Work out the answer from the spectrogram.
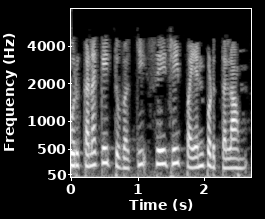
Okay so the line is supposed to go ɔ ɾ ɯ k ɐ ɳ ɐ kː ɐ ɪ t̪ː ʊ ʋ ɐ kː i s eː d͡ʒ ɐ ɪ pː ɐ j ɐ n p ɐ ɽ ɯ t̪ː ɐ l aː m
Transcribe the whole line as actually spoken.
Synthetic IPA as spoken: ɔ ɾ ɯ k ɐ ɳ ɐ kː ɐ ɪ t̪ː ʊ ʋ ɐ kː i s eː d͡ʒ ɐ ɪ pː ɐ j ɐ n p ɐ ɽ ɯ t̪ː ɐ l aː m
